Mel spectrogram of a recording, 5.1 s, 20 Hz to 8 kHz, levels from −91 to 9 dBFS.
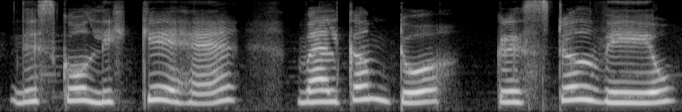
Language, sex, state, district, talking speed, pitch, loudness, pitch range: Hindi, female, Uttar Pradesh, Lalitpur, 105 wpm, 300 Hz, -15 LUFS, 285-340 Hz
